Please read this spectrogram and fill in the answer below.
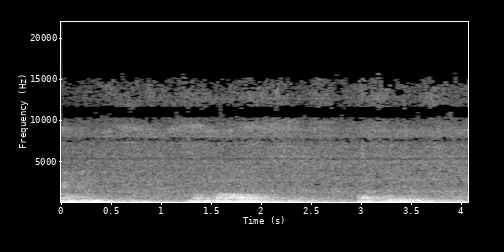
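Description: A man speaking Thai in short phrases with a deep voice, naming a monk ("Luang Pho…").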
